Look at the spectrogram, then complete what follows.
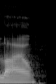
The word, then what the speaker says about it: De Lisle: Lyle regatta despite the fact that it's spelled del Isla it's the Lyell so thank you for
